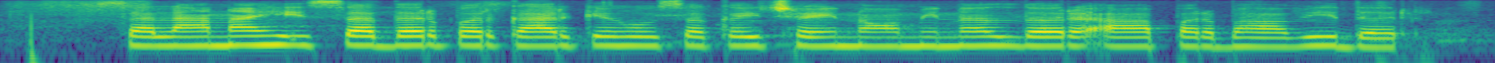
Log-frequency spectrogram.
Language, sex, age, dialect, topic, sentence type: Magahi, female, 56-60, Western, banking, statement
